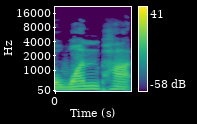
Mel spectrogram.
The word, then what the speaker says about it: one-pot: in one pot, and I want to draw your attention to how I pronounced it. Instead of saying one pot, I said one pot.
